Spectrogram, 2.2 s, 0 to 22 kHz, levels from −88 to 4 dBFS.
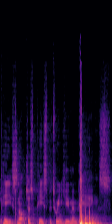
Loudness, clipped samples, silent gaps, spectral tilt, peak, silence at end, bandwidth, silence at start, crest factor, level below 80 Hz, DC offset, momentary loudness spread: -22 LUFS; under 0.1%; none; -7.5 dB/octave; 0 dBFS; 0.1 s; 12.5 kHz; 0.05 s; 24 dB; -34 dBFS; under 0.1%; 20 LU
